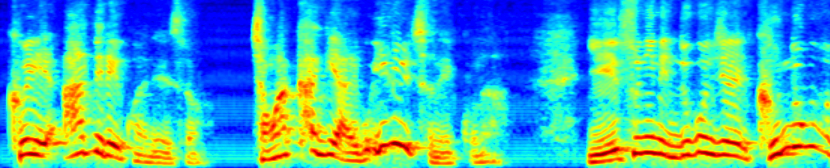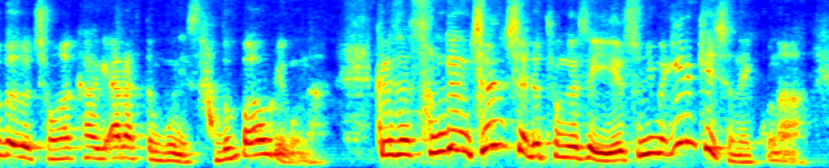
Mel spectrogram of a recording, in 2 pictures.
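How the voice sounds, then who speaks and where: A middle-aged man preaching a sermon as a pastor, firing off rhetorical questions and rising sharply in pitch for emphasis. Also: wildly swooping pitch, fairly quick, darkish tone, husky.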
